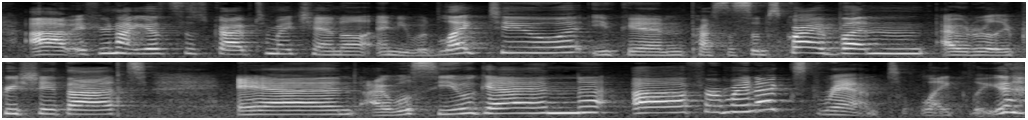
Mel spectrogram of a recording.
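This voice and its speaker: In a raised, projected voice, a woman sounds animated, her high pitch making very wide swings. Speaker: lifestyle vlogger. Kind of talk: casual monologue. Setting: home, on living room floor. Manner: fast.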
